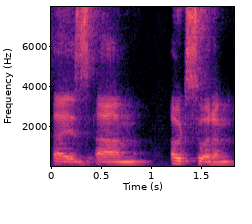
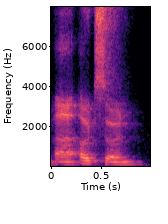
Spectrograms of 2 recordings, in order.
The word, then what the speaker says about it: Oudtshoorn: You're not going to be able to pronounce it, but the closest is Oudtshoorn. Oudtshoorn.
